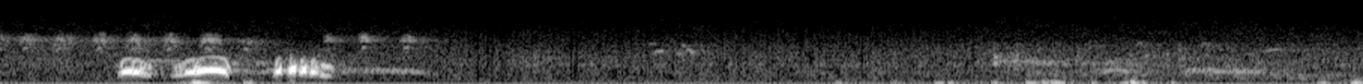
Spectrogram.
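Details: Spotted dove of the loud-voiced 'banggo' type, a caged decoy or wild bird meeting in a yard while trapping with a lure bird; three short, burry coo notes at the start, then quiet with faint distant chirps and low thumps.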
